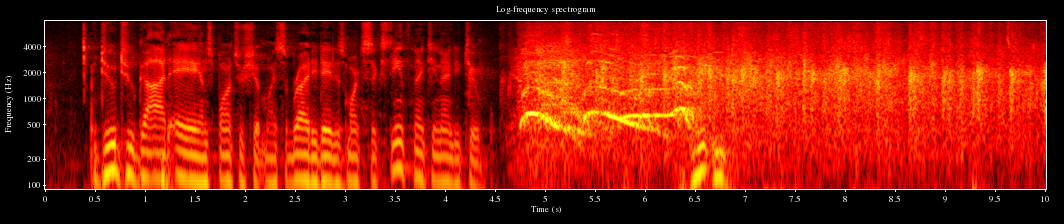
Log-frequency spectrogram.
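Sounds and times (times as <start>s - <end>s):
speech: 0.4s - 4.8s, 6.5s - 7.1s
audience applause at an evening recovery meeting: 4.6s - 10.0s.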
